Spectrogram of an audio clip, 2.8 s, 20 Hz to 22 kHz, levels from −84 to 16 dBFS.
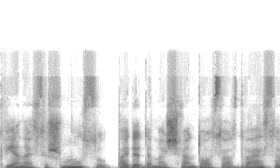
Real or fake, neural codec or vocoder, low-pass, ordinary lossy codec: real; none; 14.4 kHz; Opus, 16 kbps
